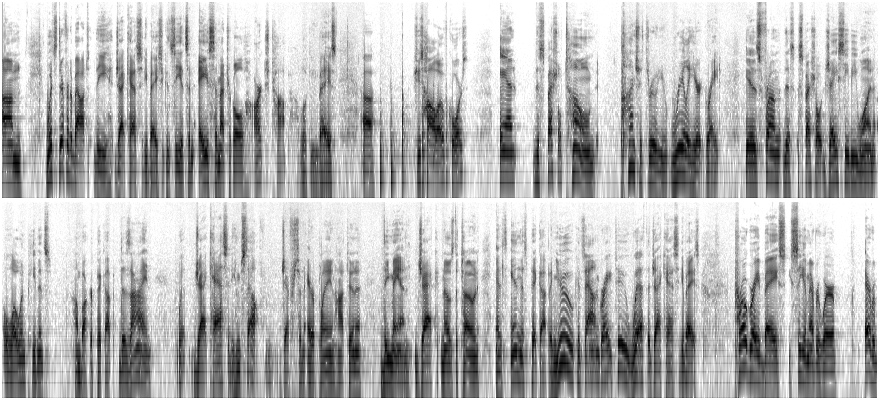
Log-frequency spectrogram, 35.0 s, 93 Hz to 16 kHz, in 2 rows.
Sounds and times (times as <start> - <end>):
Speech: 0.0 - 7.6, 8.2 - 9.4, 10.0 - 31.5, 32.2 - 35.0.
